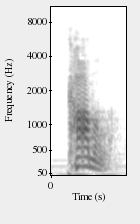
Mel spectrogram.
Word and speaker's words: Kamala: Now, she wants you to pronounce her name Kamala. Accent on the first syllable.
